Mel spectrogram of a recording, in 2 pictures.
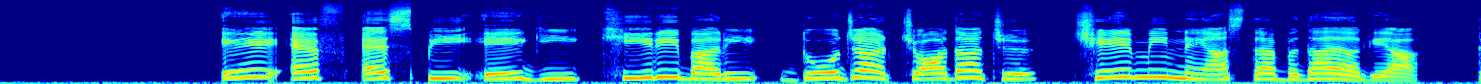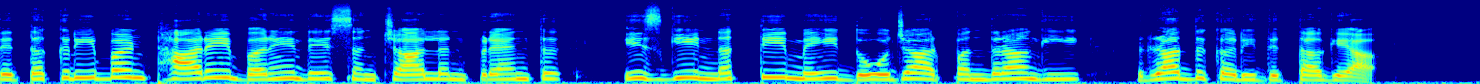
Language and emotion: Dogri, neutral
